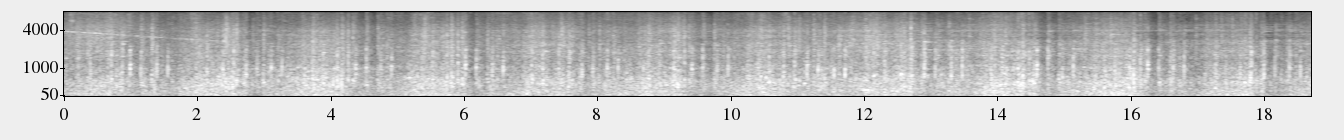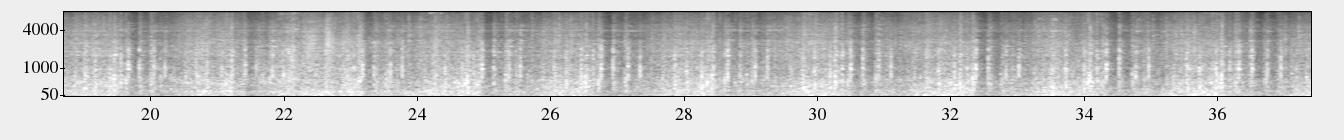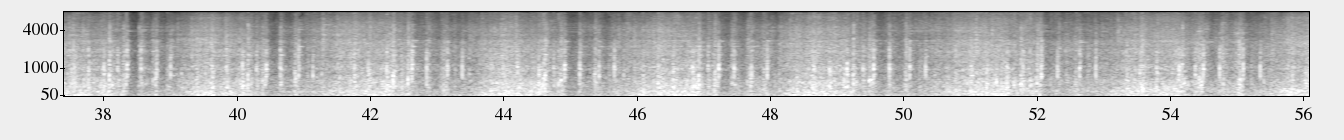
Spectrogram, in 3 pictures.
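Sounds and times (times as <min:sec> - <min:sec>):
wheels clattering over rail joints: 0:00.1 - 0:56.0.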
